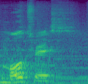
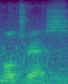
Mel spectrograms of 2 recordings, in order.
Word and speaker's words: Moltres: Like, pardon my pronunciation, but Articuno, like uno, 1, Zapdos, like 2, dos, and Moltres, like 3, Moltres. Anyway, just a little side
